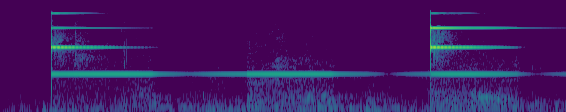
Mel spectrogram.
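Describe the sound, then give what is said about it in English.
A chime is struck twice, several seconds apart, to open a collective prayer, each strike ringing out with a clear bright tone that lingers and slowly fades. “At the sound of the chime, you are invited to say aloud the names of anyone who could use some extra supportive energy this morning.”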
